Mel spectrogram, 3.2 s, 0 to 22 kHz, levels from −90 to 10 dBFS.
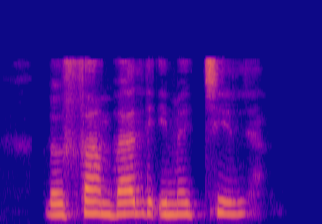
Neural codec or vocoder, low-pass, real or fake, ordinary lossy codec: codec, 16 kHz, 0.8 kbps, ZipCodec; 7.2 kHz; fake; AAC, 32 kbps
